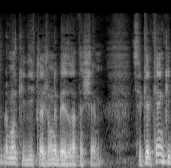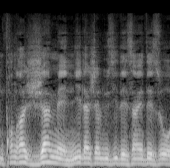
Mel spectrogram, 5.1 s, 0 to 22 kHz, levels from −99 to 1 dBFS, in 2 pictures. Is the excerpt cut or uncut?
uncut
